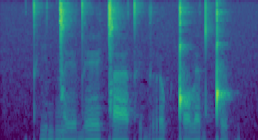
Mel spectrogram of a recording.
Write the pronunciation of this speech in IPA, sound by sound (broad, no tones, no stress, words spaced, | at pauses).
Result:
tʰidŋ͡ǀeː deːǀæːtʰeɡ rœkʷǃɔlɛd ǃekʷ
